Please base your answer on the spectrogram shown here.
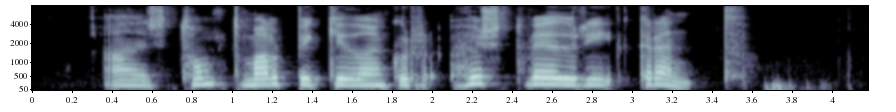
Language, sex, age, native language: Icelandic, female, 30-39, Icelandic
